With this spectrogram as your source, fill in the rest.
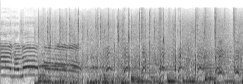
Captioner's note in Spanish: Aplausos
